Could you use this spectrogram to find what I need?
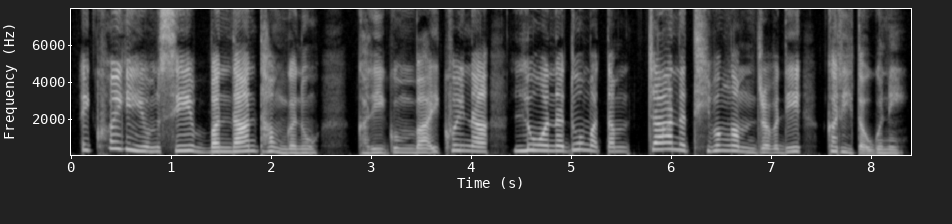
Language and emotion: Manipuri, fearful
